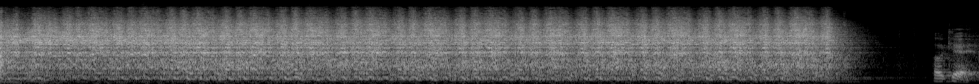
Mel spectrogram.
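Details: 1981 Oldsmobile Cutlass Supreme, small-block swapped, with new headers, battery cables and alternator: even starter whirring at about three and a half turns per second for eight seconds, engine never catches; cranks, no start. Owner suspects not enough fuel.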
